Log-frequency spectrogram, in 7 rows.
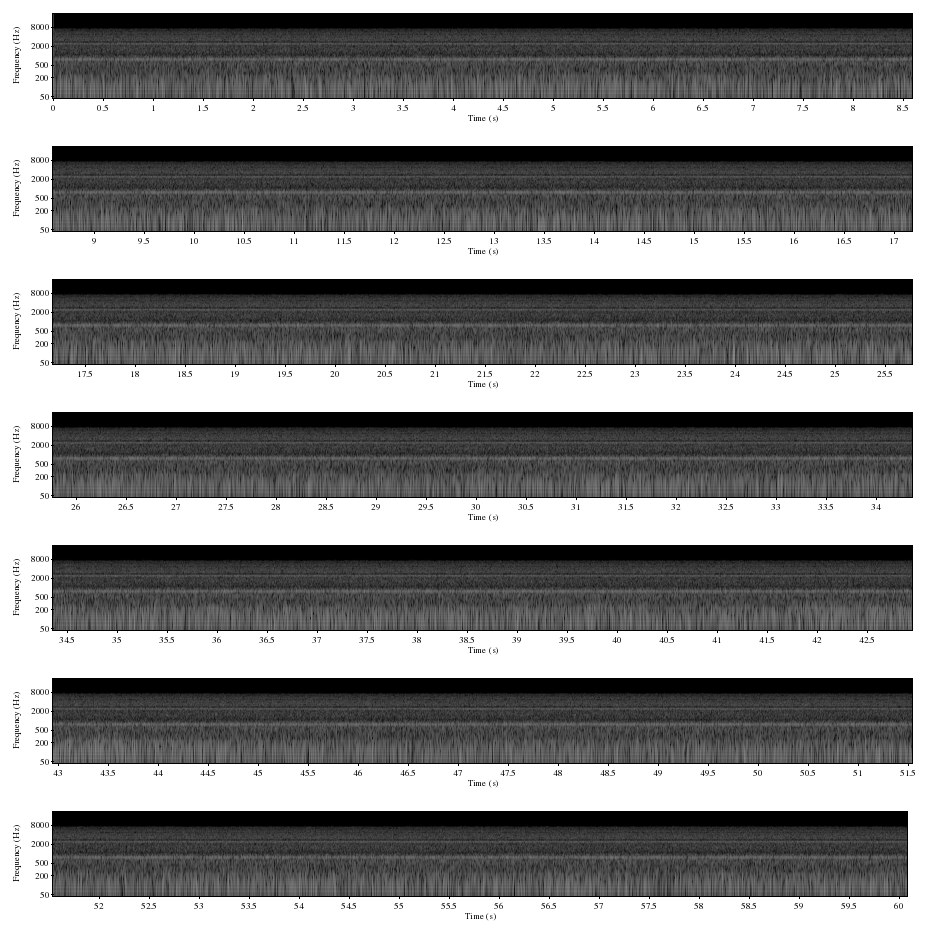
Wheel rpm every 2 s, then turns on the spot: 0, 0, 0, 0, 0, 0, 0, 0, 0, 0, 0, 0, 0, 0, 0, 0, 0, 0, 0, 0, 0, 0, 0, 0, 0, 0, 0, 0, 0, 0.
none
